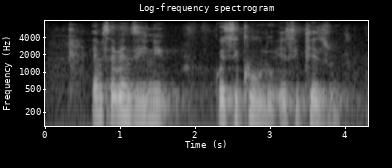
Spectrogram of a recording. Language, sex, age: Zulu, male, 17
